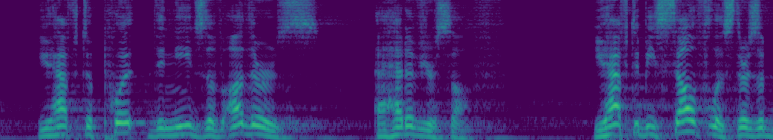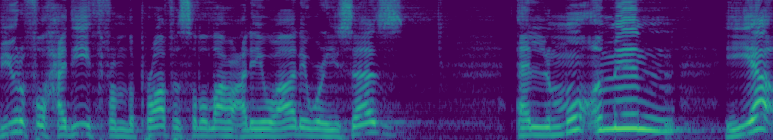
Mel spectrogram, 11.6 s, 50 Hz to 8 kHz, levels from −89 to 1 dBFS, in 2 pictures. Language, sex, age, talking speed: English, male, 30-49, 145 wpm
